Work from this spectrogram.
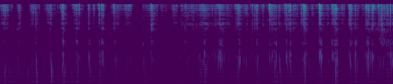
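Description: Long painted nails and fingertips scratch and crinkle a soft, gathered, palm-sized white nylon plastic-mesh shower puff (loofah). Quiet, dry, bright scratchy crinkles come in quick, uneven bursts about three times a second, with almost no low end and very short decay.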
